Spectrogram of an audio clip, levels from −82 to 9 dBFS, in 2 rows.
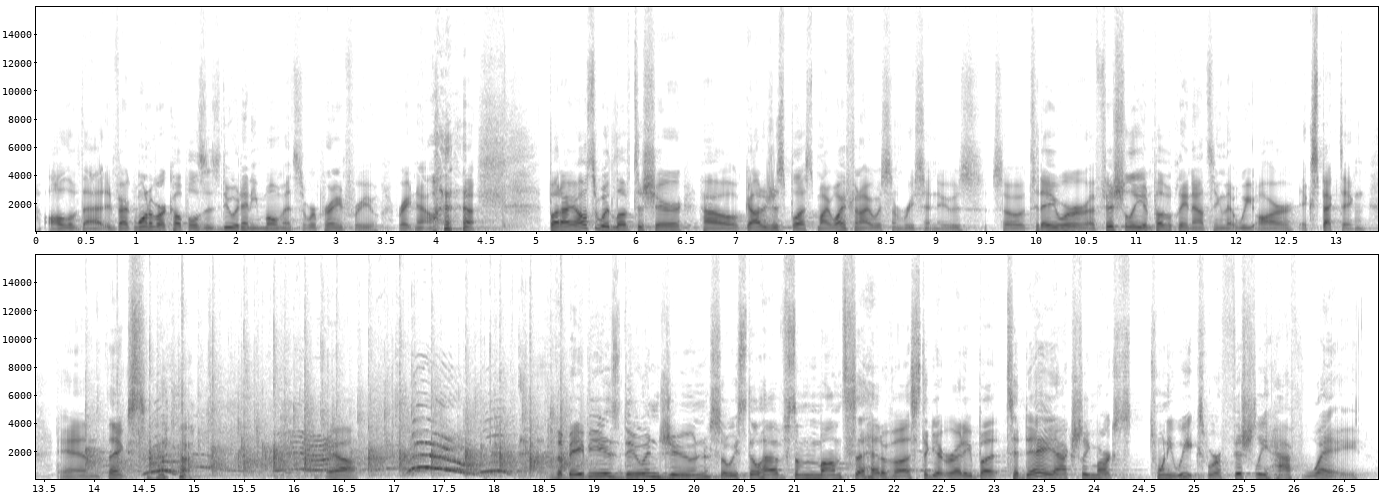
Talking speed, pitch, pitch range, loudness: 185 wpm, 160 Hz, 145-180 Hz, -27 LUFS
